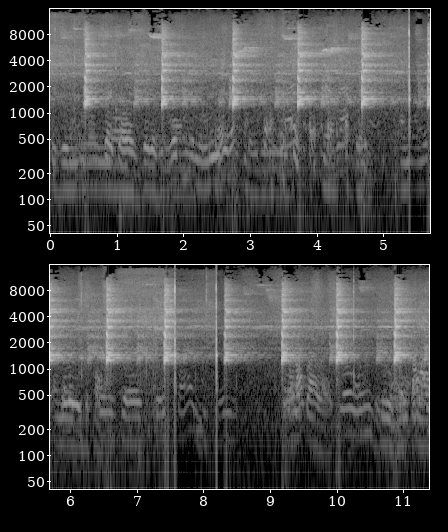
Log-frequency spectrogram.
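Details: Bearded bellbird at the Asa Wright Nature Centre in Trinidad, sharp metallic bonk notes repeated roughly once a second, with people talking softly underneath throughout.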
